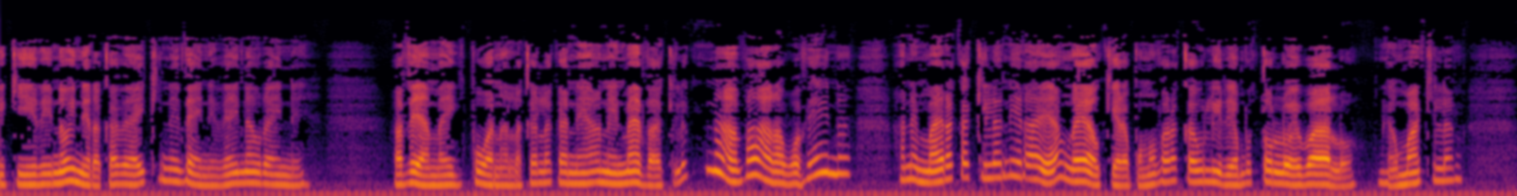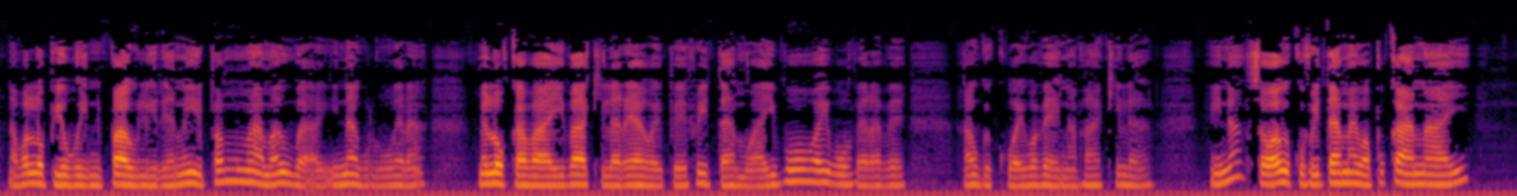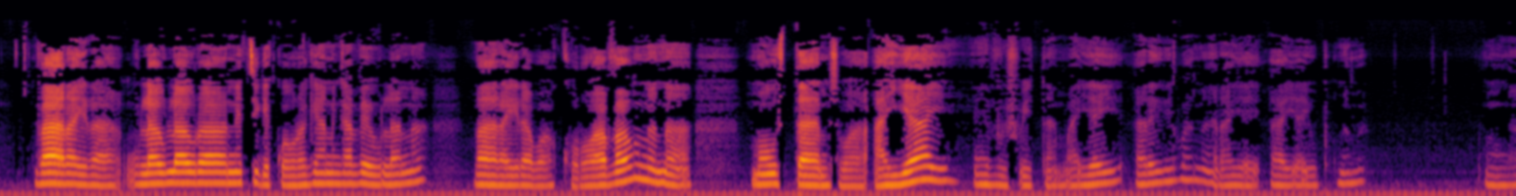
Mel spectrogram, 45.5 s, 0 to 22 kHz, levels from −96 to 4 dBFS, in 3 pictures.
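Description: Speech, and the whole 45 seconds has a watery, swirly quality with nothing above about 15.1 kHz and sibilants that chirp. That's plainly audible damage, likely from MP3 compression starved of bits, which fits a rate of roughly 40 kbps. On top of that there's pre-echo, a short hiss just ahead of sharp attacks at 1.03–1.06 s, 5.24–5.26 s and 32.81–32.84 s, each about 25 to 29 ms long. The codec spreads its noise across a block, so it leaks in before the onset and softens it.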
